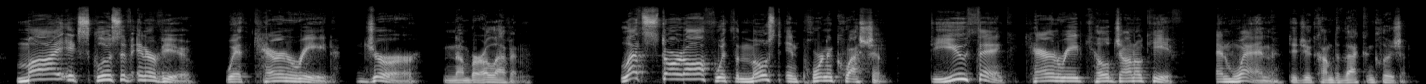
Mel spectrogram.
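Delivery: grave, swooping dramatic reading voice, full gravitas. Host reading an interview aloud to give it gravitas: dramatic reading voice. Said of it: "I'm going to do this in best dramatic reading voice".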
